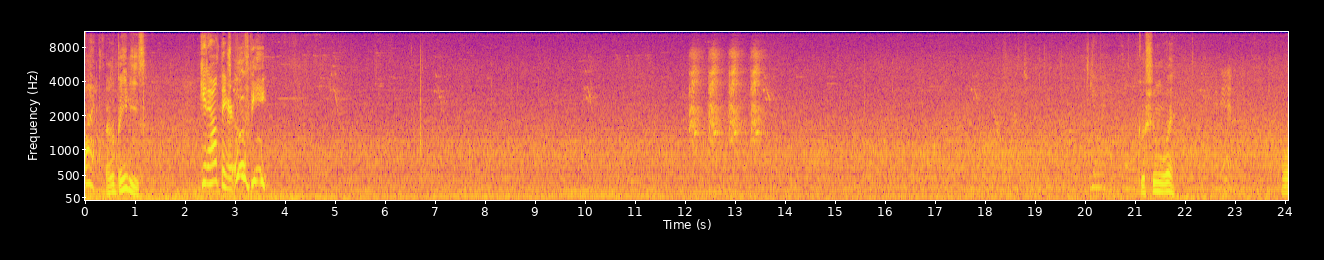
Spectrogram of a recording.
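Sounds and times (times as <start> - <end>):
low background hum: 0.0 - 9.5
crow cawing: 12.1 - 13.7.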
